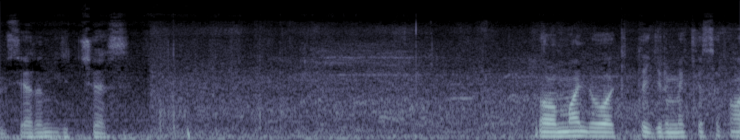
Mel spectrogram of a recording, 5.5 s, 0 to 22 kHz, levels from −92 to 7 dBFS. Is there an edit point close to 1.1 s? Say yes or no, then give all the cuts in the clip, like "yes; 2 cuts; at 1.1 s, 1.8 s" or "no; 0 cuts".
yes; 1 cut; at 1.1 s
